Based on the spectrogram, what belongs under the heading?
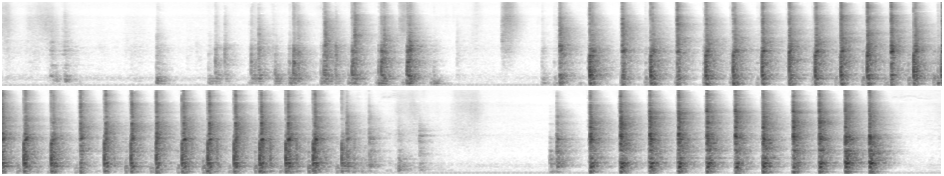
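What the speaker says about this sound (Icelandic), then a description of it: "Berjum hérna pinnan í." A hammer drives a pin into a wooden window frame with quick, sharp, evenly spaced taps in several long bursts separated by brief pauses, close to the microphone and with no talking.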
